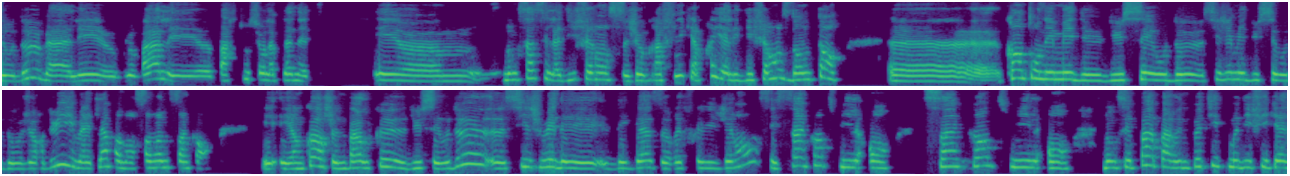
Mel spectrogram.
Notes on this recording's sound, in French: Mais en raison du confinement, cet épisode a été enregistré en visioconférence, chacun chez soi.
